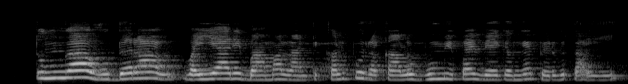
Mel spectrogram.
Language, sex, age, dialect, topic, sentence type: Telugu, female, 41-45, Southern, agriculture, statement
